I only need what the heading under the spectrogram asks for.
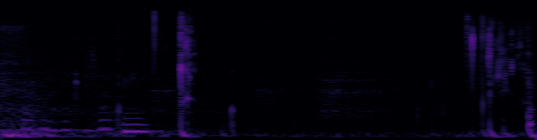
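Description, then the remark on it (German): Quiet wet lip smacks from someone chewing, with a sharp smack near the start and a cluster of clicky mouth sounds near the end, over a soft murmur of voice early on. “Schmatze ich.”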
